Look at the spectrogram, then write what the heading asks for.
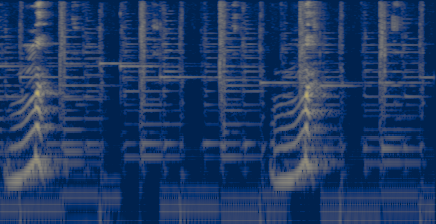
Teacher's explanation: зву к м вимовляється за допомогою голосу і шуму коли ми вимовляємо губи міцно стулені а потім різко розкриваються м · звуком м зву к м вимовляється за допомогою голосу і шуму коли ми вимовляємо губи міцно стулені а потім різко розкриваються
